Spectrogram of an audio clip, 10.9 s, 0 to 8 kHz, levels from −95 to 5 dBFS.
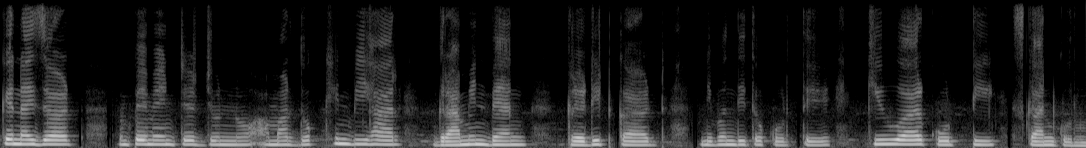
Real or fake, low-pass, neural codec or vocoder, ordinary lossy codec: real; none; none; none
